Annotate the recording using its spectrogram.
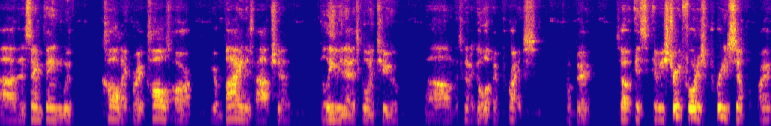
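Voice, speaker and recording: A man's somewhat breathy, relaxed voice at medium pitch, fairly slow pace, and ordinary pitch variation. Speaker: options trading educator. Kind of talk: livestream tutorial. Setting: live stream with chat. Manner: relaxed, halting with fillers.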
